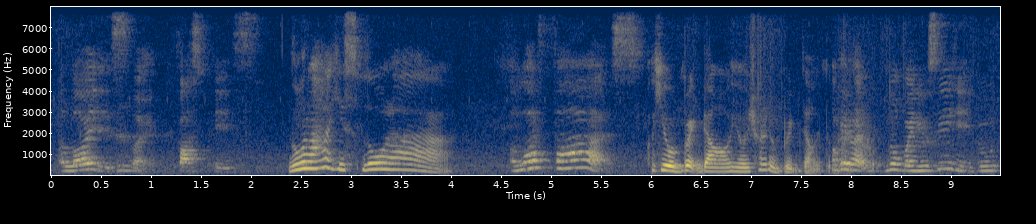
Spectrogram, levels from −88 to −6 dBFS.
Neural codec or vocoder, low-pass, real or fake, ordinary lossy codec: none; none; real; none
